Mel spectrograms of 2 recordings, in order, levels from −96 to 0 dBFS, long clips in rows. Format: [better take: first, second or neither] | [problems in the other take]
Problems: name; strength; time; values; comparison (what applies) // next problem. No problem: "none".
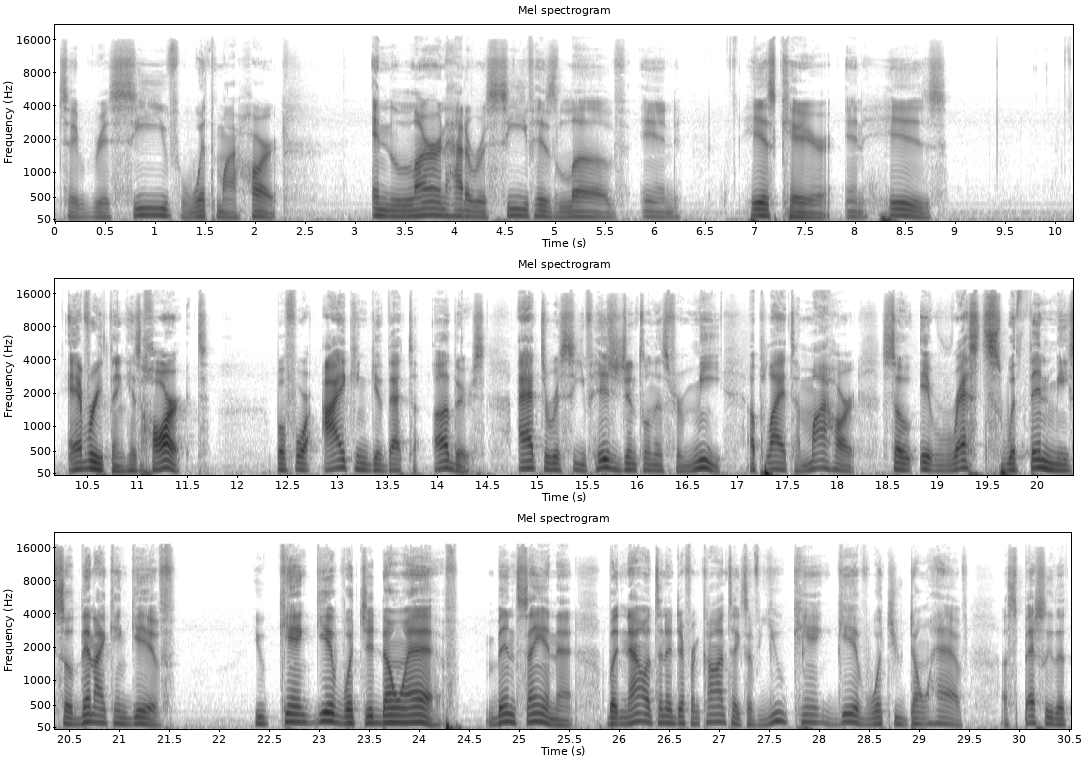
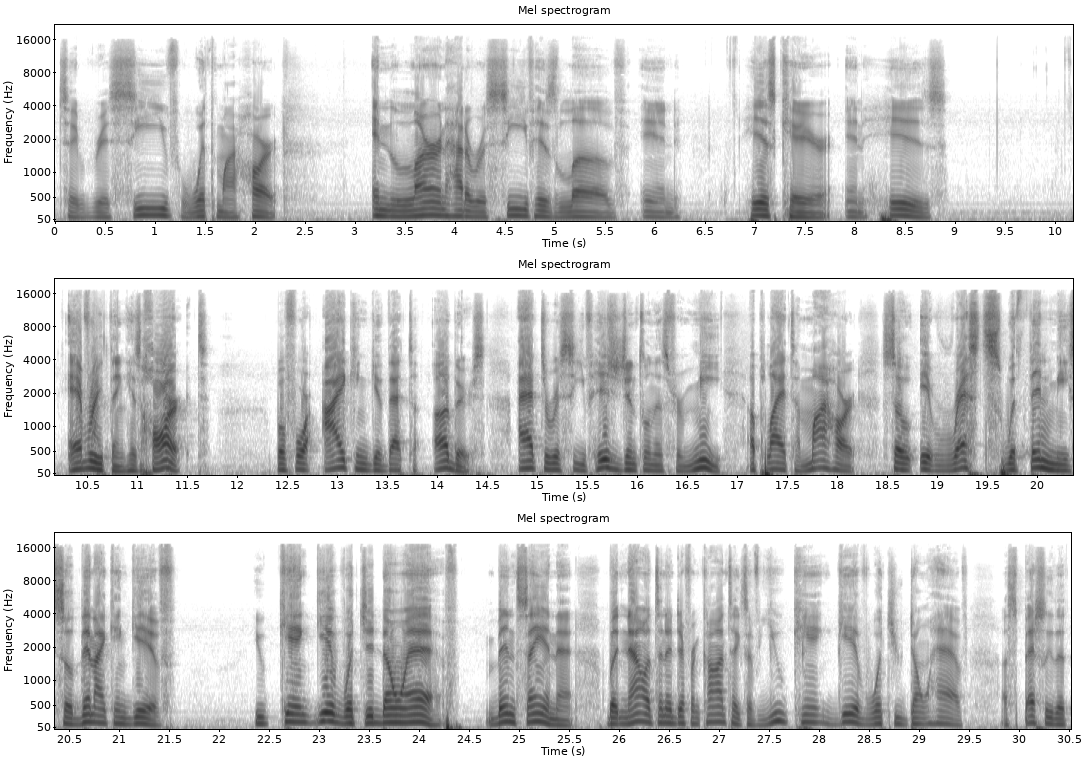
first | distortion; slight; 2% of the sound clipped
